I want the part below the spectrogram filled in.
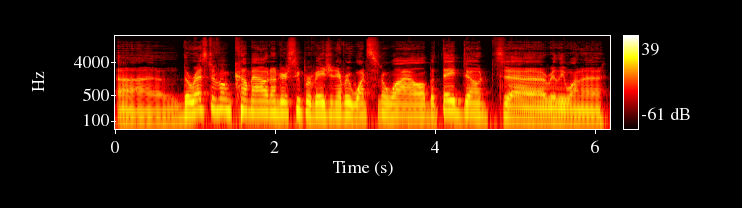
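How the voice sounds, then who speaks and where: A man's voice: fairly high pitch, sing-song, moderate pace, fairly bright tone, clean tone. An actor playing a jaded but easygoing male staffer in an audio drama, talking candidly in a hesitant, conversational ramble. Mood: frank, hesitant. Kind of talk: naturalistic audio drama acting.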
